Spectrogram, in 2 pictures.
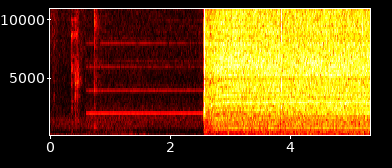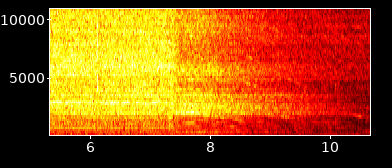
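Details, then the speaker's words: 2008 Mercedes CLK350, 129k miles, previously seized engine, after removing spark plugs, adding penetrating fluid and rocking with a breaker bar: quick even whirring starter crank, spins freely with no binding, then spins down; unseized. "It started to move after I removed this spark plugs and put some penetrating fluid, and now it's spinning freely by starter."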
